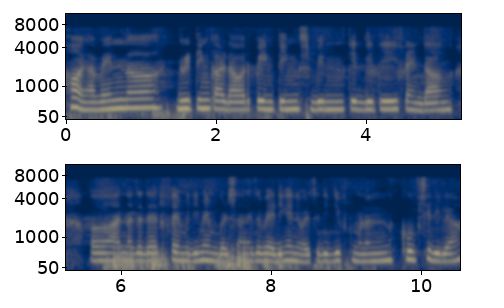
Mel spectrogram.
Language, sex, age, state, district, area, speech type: Goan Konkani, female, 18-30, Goa, Ponda, rural, spontaneous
